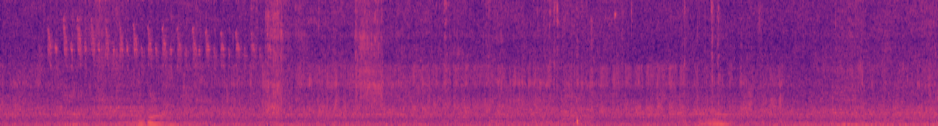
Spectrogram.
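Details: Low, droning wingbeat hum from bees around a loading dock, with brief louder fly-bys near two and nine seconds, a faint ticking series early on, and steady ambient rumble beneath.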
